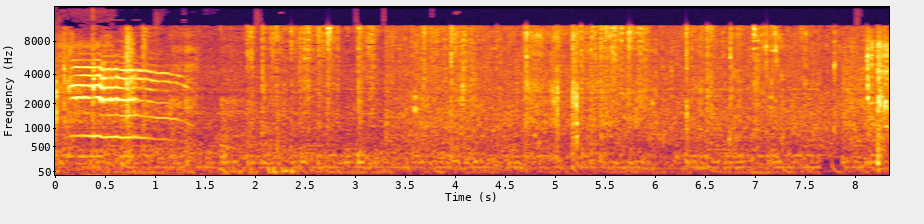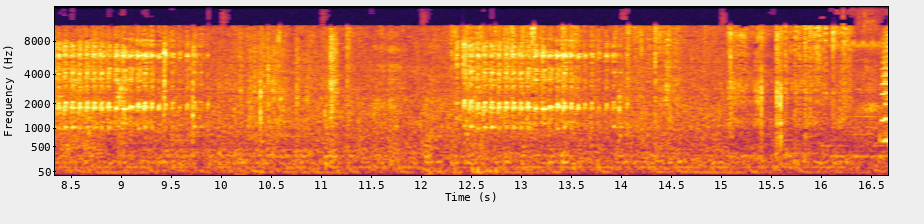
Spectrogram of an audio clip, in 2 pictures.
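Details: Domestic cat meowing, with harmonic meows rising and falling near the start and further drawn-out cries around eight and twelve seconds, over a steady background hum and some speech.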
